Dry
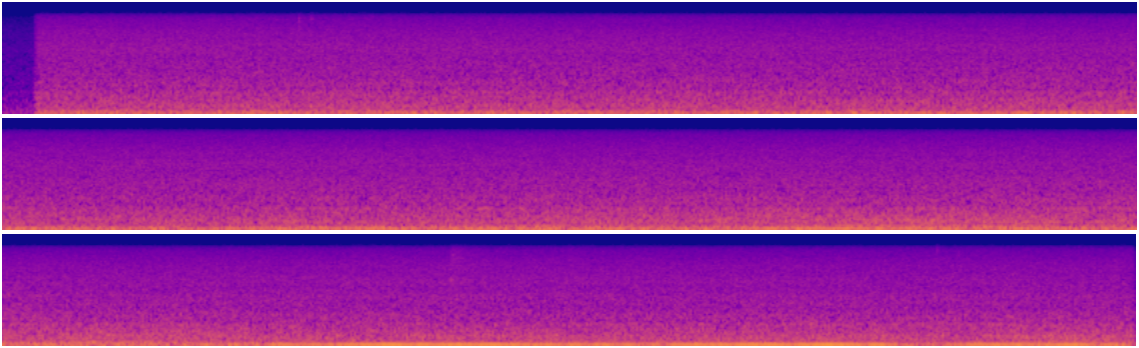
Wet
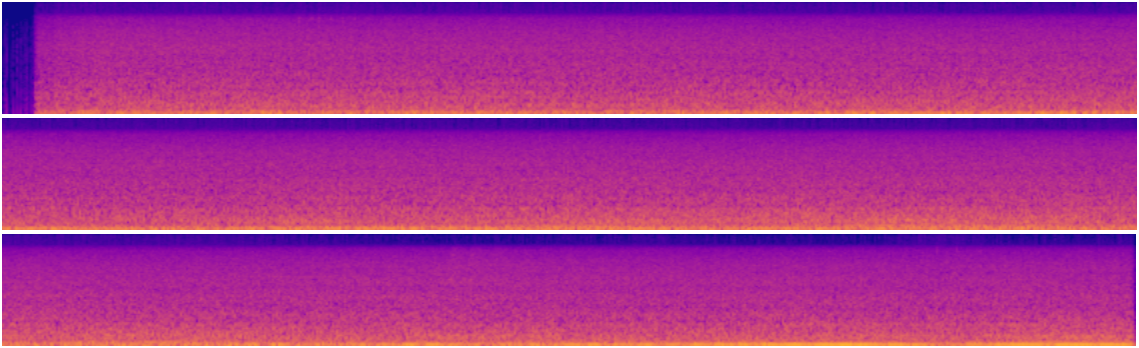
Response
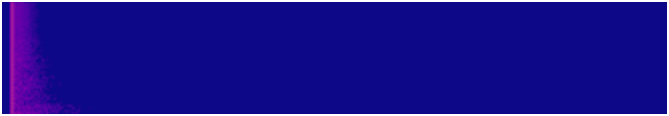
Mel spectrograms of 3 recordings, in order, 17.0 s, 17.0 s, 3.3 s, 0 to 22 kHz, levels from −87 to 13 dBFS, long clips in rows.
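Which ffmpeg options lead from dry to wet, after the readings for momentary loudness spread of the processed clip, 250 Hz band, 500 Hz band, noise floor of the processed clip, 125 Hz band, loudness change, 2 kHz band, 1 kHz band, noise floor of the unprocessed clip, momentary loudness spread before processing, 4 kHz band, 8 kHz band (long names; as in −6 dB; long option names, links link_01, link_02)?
10 LU, +7.0 dB, +7.0 dB, −25 dBFS, +6.5 dB, +6.5 dB, +7.0 dB, +7.0 dB, −31 dBFS, 9 LU, +7.0 dB, +7.0 dB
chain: -filter_complex "[0:a]aeval=exprs='sgn(val(0))*max(abs(val(0))-0.00562,0)':channel_layout=same,asplit=2[link_01][link_02];[link_02]aecho=0:1:96.21|215.7:0.794|0.708[link_03];[link_01][link_03]amix=inputs=2:normalize=0,volume=4.5dB"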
